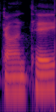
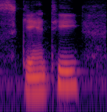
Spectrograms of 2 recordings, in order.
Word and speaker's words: Scante: It is pronounced Scante and not Scanty.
